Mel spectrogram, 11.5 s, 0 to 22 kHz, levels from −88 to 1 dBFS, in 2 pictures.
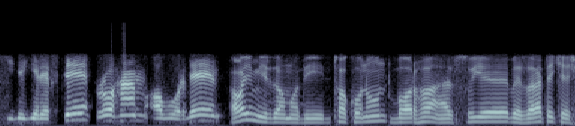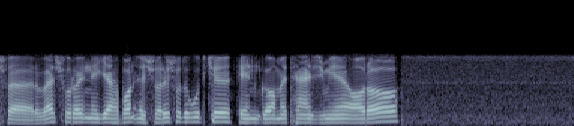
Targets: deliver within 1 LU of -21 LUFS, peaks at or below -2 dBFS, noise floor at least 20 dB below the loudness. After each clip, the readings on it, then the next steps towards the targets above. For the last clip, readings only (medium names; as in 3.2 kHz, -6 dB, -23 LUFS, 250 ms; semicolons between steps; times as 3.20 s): tick rate 45 per s; loudness -25.5 LUFS; peak level -7.0 dBFS; loudness target -21.0 LUFS
-> de-click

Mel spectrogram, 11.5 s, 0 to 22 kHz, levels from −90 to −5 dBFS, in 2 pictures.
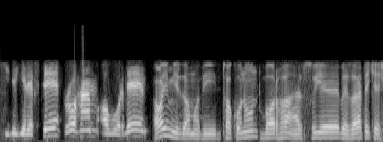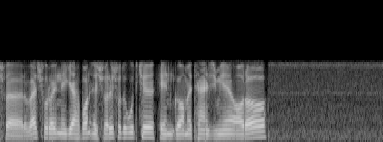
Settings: tick rate 0 per s; loudness -25.5 LUFS; peak level -8.0 dBFS; loudness target -21.0 LUFS
-> trim +4.5 dB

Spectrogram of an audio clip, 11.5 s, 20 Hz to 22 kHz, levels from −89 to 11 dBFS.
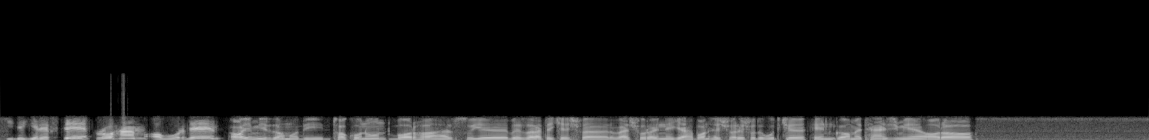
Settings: loudness -21.0 LUFS; peak level -3.5 dBFS; noise floor -47 dBFS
